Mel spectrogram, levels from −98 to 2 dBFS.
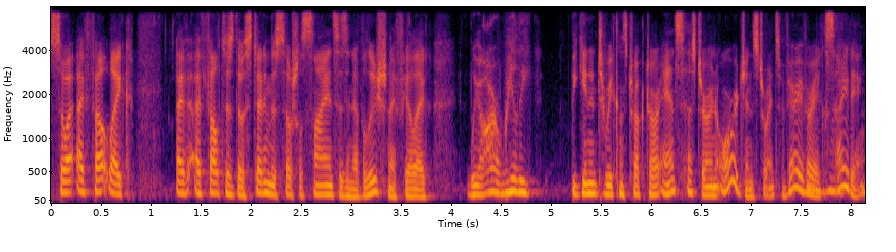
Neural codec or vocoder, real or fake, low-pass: none; real; 7.2 kHz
